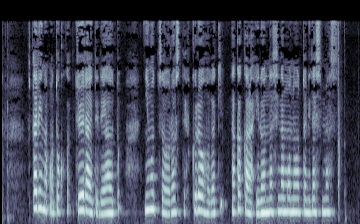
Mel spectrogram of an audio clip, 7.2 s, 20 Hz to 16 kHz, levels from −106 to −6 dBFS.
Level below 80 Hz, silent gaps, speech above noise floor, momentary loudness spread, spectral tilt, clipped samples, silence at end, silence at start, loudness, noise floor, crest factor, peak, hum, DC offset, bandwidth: -64 dBFS; none; 27 dB; 10 LU; -4.5 dB/octave; under 0.1%; 0.45 s; 0.15 s; -23 LUFS; -50 dBFS; 20 dB; -4 dBFS; none; under 0.1%; 11.5 kHz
